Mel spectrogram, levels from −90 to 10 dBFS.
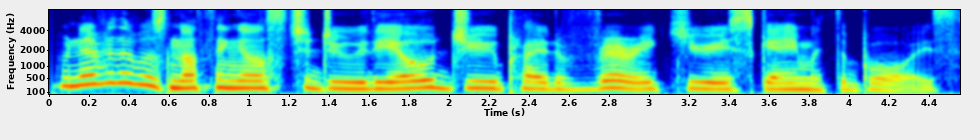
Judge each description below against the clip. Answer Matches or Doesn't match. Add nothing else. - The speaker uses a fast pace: Matches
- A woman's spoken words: Matches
